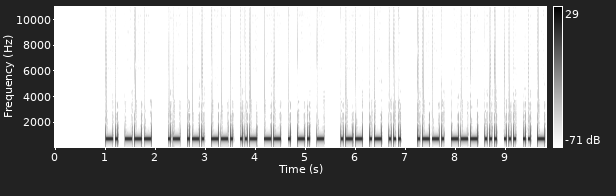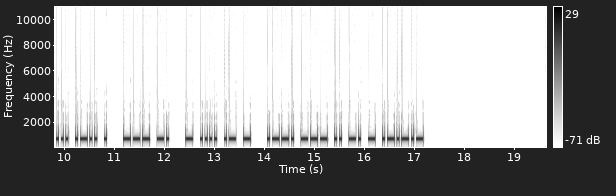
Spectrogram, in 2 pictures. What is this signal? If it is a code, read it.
Morse code, heard as a keyed tone, about 25 wpm, 700 Hz. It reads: NO ARGUMENT WAS POSSIBLE ON THAT POINT.
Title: Sentences from Top 1400 Words 25wpm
